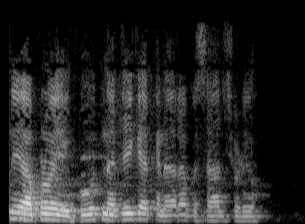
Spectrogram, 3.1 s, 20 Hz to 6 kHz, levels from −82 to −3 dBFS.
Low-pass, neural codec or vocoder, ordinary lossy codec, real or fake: 5.4 kHz; none; AAC, 32 kbps; real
